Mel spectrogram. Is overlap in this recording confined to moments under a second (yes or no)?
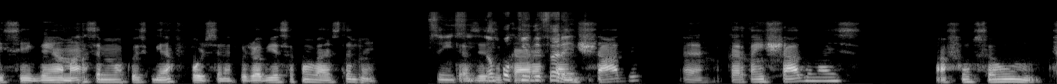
no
